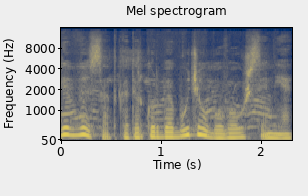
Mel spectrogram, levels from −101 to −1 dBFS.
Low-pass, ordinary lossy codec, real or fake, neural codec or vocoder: 14.4 kHz; AAC, 64 kbps; real; none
